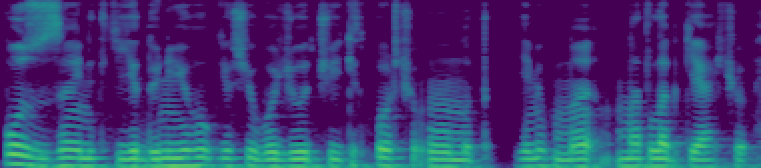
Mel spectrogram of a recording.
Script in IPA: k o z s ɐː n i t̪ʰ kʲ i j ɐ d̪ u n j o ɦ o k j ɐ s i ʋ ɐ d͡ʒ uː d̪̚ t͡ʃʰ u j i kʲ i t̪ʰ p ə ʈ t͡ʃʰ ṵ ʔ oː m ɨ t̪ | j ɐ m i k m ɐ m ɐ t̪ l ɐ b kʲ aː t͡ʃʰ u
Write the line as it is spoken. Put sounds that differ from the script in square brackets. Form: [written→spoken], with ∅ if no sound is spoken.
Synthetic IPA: [k→p] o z [s→z] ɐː n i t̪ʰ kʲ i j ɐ d̪ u n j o ɦ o k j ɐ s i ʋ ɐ d͡ʒ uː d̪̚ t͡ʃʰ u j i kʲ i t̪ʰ p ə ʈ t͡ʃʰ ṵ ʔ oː m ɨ t̪ | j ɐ m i k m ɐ m ɐ t̪ l ɐ b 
